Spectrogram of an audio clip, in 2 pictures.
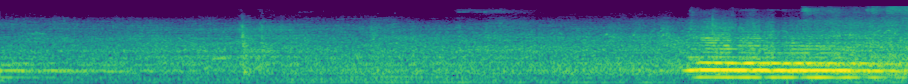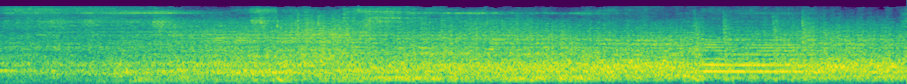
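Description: Diesel-hauled passenger train: the locomotive sounds one short chord blast on its horn about three and a half seconds in. It then passes close by, and the coaches clatter over the rail joints with a loud, steady rumble.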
